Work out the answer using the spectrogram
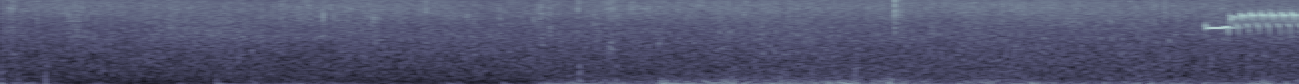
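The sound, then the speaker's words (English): Strong wind buffets the microphone outdoors, a dense low rumble that turns noticeably louder and rougher after the first two seconds and keeps roaring steadily to the end. “Very windy.”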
